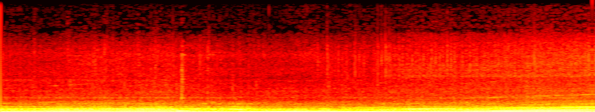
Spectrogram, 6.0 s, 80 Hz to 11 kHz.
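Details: Mitsubishi Magna 6G72 DOHC V6 after misfire was fixed, smooth steady drone rising and falling evenly with revs, no stumble or skip, firing on all cylinders.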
